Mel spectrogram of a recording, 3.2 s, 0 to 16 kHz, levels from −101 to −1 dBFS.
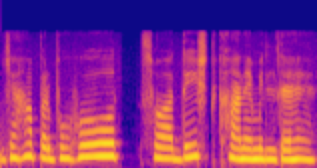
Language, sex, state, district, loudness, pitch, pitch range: Hindi, female, Delhi, New Delhi, -12 LUFS, 230 Hz, 215-265 Hz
